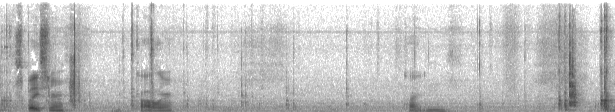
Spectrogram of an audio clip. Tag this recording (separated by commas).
Speech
